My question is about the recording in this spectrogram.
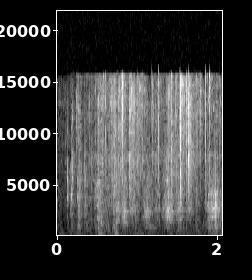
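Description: Near silence, with the faint rasping strokes of a kitchen knife sawing through a rolled tortilla wrap on a cutting board.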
